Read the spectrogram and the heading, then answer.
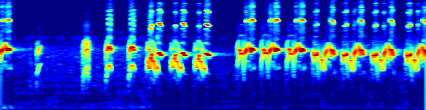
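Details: Rapid, excited chatter from a noisy sooty-headed bulbul, with bubbly looping notes tumbling out several per second in a near-continuous run.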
